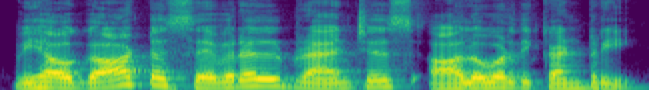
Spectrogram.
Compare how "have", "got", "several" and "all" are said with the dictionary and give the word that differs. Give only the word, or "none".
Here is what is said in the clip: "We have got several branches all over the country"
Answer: none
